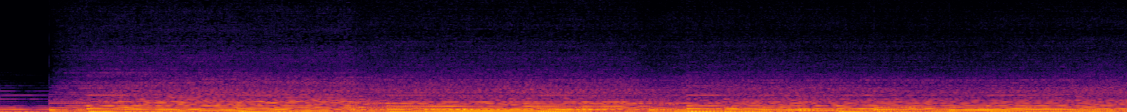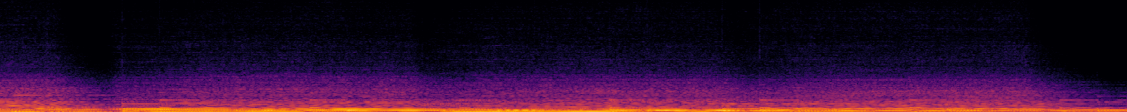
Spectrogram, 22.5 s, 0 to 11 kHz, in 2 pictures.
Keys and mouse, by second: 0.1 KP_0, 5.3-7.4 drag, 10.6 click, 13.8-17.3 drag, 17.5 click, 17.8 click, 20.1 KP_0.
